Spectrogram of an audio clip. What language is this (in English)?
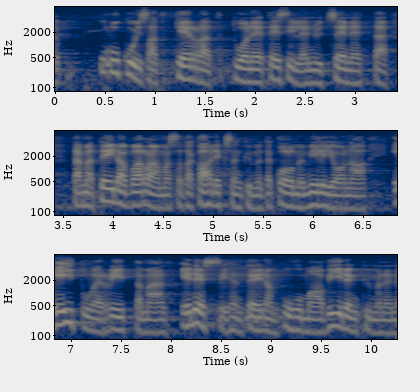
Finnish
